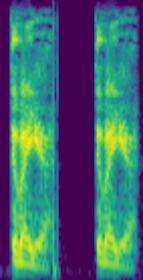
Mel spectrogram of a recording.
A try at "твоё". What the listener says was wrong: It sounds like твоя, but it's твоё.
